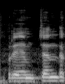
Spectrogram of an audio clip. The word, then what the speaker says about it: प्रेमचंद: तो प्रेमचंद्र, दा में रा नहीं है, चंद होता, प्रेमचंद। ठीक है, point should be noted, important है क्योंकि हम लोग चंद्र पढ़ते हैं, चंदन है ना, इसीलिए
